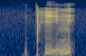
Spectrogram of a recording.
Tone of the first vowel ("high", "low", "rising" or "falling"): low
